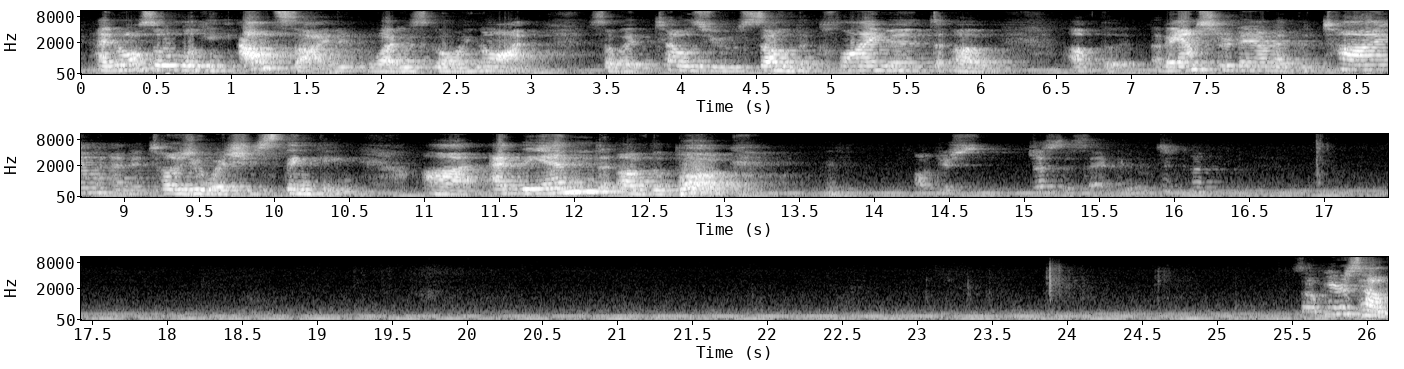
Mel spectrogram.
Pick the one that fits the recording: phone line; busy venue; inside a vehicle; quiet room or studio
busy venue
